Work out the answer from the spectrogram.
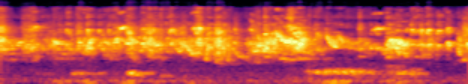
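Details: Pet budgerigars chirping while squabbling over food, a dense continuous chatter of many overlapping high twittering and warbling notes with no pauses.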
